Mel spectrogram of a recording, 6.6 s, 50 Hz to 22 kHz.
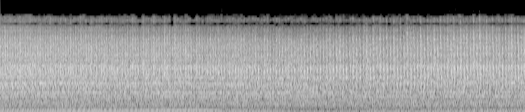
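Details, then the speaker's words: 1939 Caterpillar D4 (RD4) with D4400 diesel, running after final assembly: even diesel clatter at steady idle, firing regularly; some wet stacking noted, engine needs breaking in. Normal idle. "What do you think? I think we're in business. I think we got some wet stacking, but it needs broke in."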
